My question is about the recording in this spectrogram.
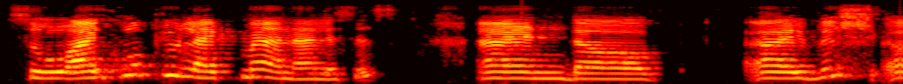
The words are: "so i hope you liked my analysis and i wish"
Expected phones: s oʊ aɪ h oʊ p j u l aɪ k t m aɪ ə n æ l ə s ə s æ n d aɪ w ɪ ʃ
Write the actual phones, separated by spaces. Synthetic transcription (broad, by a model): s oʊ aɪ h oʊ p j u l aɪ k m aɪ ə n æ l ə s ə s æ n d aɪ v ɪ ʃ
